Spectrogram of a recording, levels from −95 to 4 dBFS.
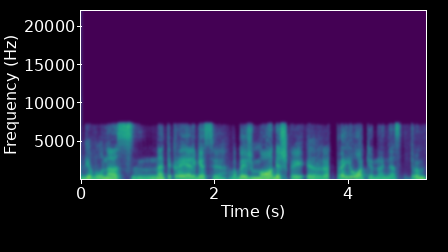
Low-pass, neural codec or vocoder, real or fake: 7.2 kHz; codec, 16 kHz, 1 kbps, X-Codec, HuBERT features, trained on general audio; fake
